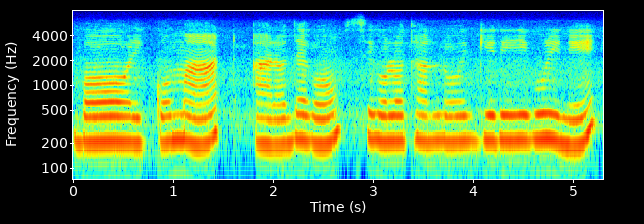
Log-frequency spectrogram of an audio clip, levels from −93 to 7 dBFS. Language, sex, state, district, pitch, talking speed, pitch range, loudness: Chakma, female, Tripura, Unakoti, 215 Hz, 100 wpm, 210-220 Hz, -14 LUFS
